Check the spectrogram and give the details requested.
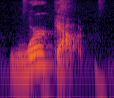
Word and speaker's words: workout: so let's dive in take for example the words work and out we put them together and emphasize that first word and we get a new word work out work out this is a period of physical exercise right this is a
